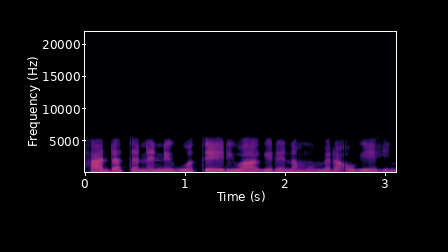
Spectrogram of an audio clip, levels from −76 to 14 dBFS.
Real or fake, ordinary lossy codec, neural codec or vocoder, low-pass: fake; Opus, 24 kbps; codec, 24 kHz, 3.1 kbps, DualCodec; 5.4 kHz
